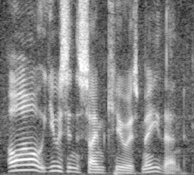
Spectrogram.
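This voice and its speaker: Male stream host, gravelly fry in the voice, musing and informal delivery. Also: fairly high pitch, very animated, fast talker. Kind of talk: casual chat on a livestream.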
